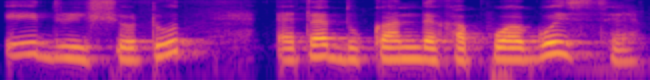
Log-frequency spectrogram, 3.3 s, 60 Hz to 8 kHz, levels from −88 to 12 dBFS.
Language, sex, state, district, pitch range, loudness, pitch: Assamese, female, Assam, Sonitpur, 215-285 Hz, -16 LUFS, 225 Hz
